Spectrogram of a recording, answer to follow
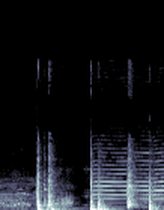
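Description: Two-headed barrel drum played by hand in an uneven dance rhythm: sharp strokes, each with a deep tone that drops in pitch. About halfway through, a held melodic note with many overtones joins the drumming.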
